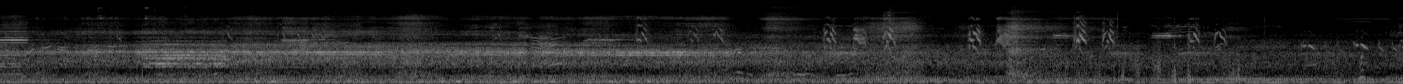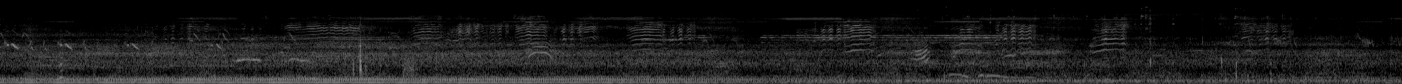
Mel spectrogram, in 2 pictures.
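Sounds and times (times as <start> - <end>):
steady low hum: 0.0 - 19.1
birds chirping: 0.0 - 28.0.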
